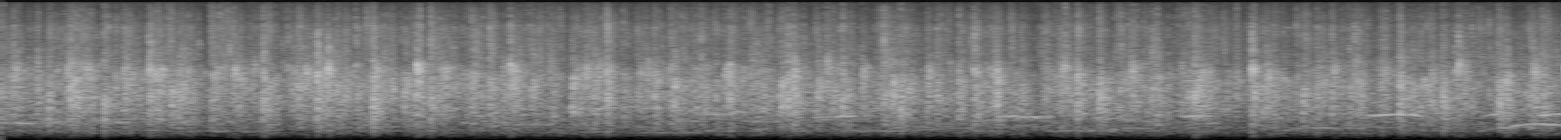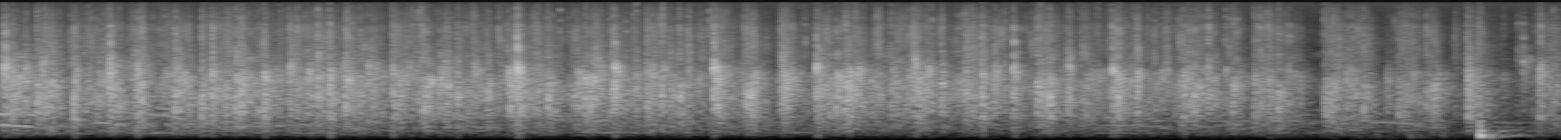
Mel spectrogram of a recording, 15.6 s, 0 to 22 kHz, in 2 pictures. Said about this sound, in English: Take about 15 seconds and clap your hands, because you got to sit down.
